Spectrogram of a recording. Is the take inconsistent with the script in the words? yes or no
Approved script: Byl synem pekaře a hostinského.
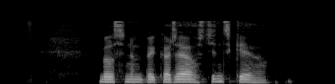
no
